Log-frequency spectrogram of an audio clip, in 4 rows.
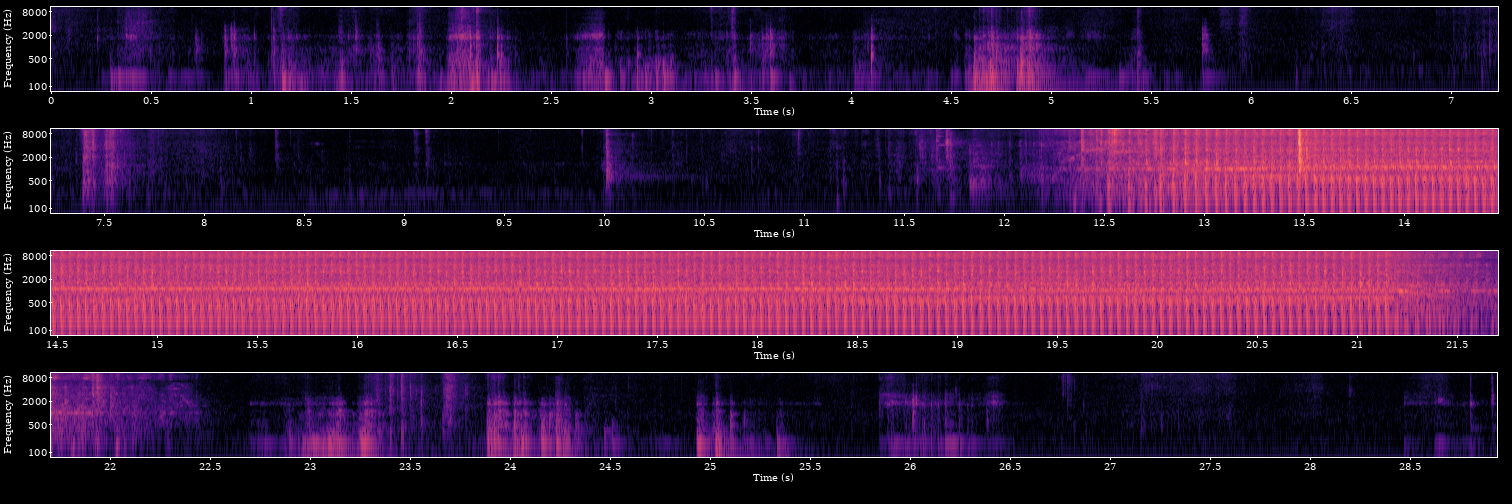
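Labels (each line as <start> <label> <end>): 12.4 A lawn mower starts up outside. 13.9
14.0 A lawn mower runs continuously outside. 21.0
21.0 A lawn mower shuts off. 25.3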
